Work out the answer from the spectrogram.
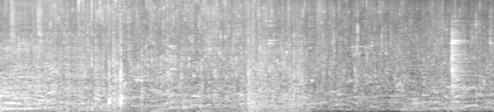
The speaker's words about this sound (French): On le met dans le pressoir et là par contre la poudre va presser comme quand tu presses sur une éponge.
